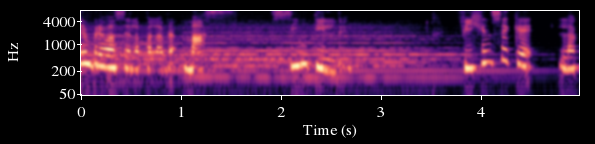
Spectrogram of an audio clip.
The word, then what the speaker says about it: mais: agregamos una y y no se dice maíz no es maíz porque el maíz no existe en portugués más la palabra maíz se dice más con la sílaba tónica en la primera es la sílaba tónica o sea recae en el maíz no os voy a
